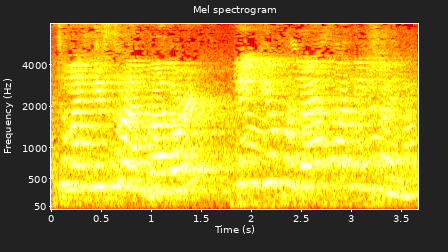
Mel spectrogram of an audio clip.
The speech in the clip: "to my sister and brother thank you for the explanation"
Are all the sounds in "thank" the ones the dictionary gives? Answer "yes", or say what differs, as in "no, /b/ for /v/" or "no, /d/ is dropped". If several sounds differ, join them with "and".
no, /t/ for /θ/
